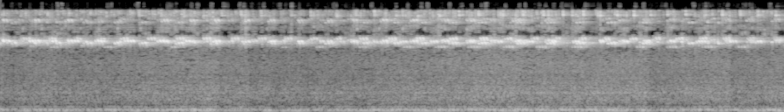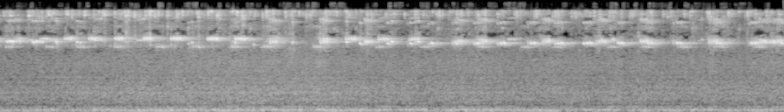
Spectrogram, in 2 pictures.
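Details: Nature sound of crickets meant to lull a listener to sleep: unbroken high, shimmering chirps pulsing quickly throughout, a brief lull near the end, over low background rumble.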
